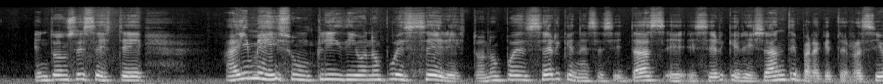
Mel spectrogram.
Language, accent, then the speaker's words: Spanish; Misiones, Argentina; Yo vengo de la selva de Misiones, no tengo idea, tengo la primaria apenas.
